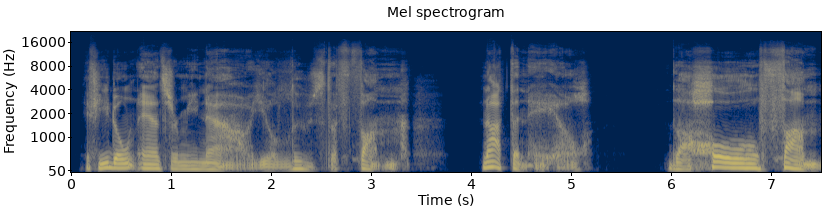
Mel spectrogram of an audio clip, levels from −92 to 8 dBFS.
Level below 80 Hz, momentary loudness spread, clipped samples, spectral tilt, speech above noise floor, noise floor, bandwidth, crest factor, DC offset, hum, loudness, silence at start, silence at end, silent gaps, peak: -50 dBFS; 15 LU; under 0.1%; -5.5 dB/octave; 68 dB; -88 dBFS; 14.5 kHz; 18 dB; under 0.1%; none; -21 LUFS; 0.15 s; 0 s; none; -4 dBFS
